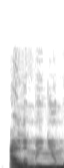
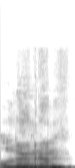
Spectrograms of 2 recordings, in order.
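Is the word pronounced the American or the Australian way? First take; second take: Australian; American. First: It is said the Australian way. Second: It is said the American way.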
